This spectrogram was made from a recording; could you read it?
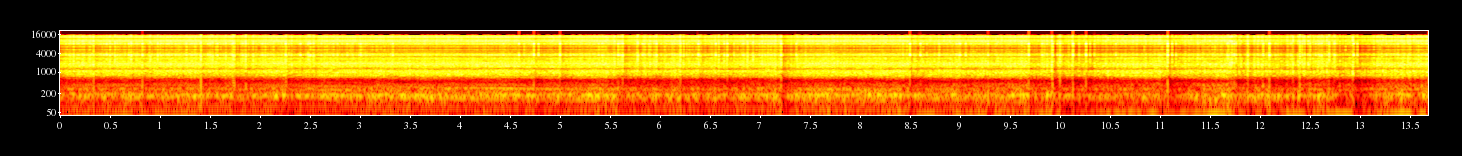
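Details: GoPro Hero 2 on a motorcycle swing arm while riding: sharp, irregular clicks through engine and wind roar from the quick-release buckle vibrating in the mounting bracket; fix with vibration plug, electrical tape or drinking straws between buckle and bracket.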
